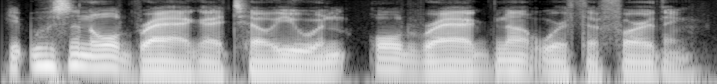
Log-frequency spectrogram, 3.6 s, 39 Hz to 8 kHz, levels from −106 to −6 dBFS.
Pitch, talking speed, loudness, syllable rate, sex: 85 Hz, 250 wpm, -19 LUFS, 4.8 syllables/s, male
